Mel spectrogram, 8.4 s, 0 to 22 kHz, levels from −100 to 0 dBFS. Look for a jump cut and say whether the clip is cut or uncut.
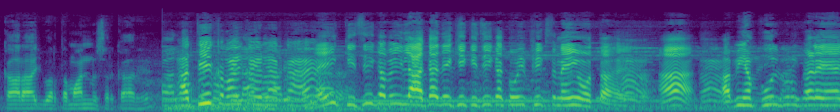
cut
